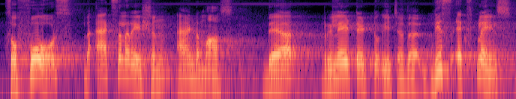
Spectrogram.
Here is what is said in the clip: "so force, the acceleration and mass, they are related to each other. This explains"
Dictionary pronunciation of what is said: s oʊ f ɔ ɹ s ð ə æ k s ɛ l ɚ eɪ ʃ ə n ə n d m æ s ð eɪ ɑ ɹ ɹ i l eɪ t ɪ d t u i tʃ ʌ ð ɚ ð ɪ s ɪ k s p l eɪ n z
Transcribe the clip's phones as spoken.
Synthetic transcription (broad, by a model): s oʊ f ɔ ɹ s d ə æ k s ɛ l ɚ eɪ ʃ ə n ə n d m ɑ s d eɪ ɑ ɹ ɹ i l eɪ t ɪ d t u i tʃ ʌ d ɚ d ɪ s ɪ k s p l eɪ n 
